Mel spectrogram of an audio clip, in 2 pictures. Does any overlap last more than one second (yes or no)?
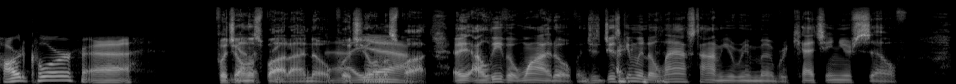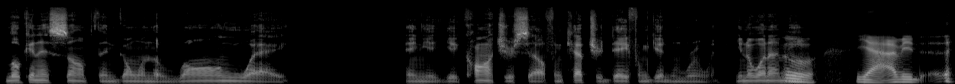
yes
